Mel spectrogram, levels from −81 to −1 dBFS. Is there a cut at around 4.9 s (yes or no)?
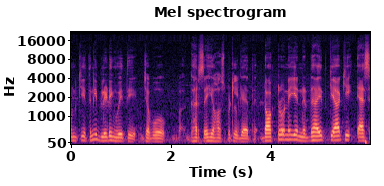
no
